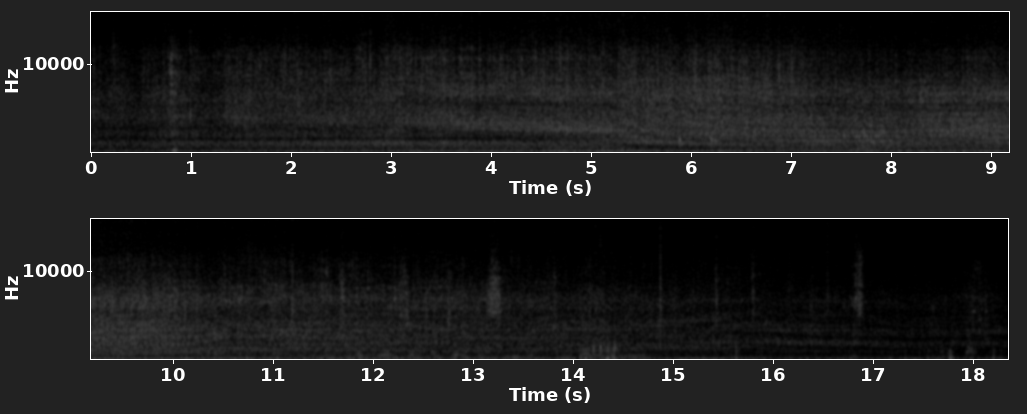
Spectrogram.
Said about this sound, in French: après un passage de tracteur un petit peu bruyant.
